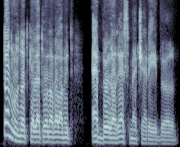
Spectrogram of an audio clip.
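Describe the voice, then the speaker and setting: A man voicing a scheming, gluttonous older baron in an audiobook, mocking and theatrical, with booming emphasis, in a dry, close recording. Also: animated, dry recording, lo-fi sound, lightly acted. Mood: lecturing. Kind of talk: audiobook character voice.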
